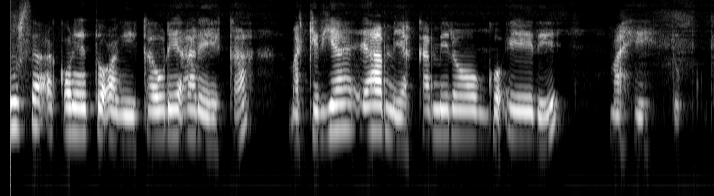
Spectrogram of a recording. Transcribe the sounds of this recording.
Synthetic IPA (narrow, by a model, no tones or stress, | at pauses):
usaʔakoɾɛːtoaɣekaoɾeaʔaɾɛka | makeɾiaeameakamɪɾɔːŋɡɔʔeɾe | maheto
